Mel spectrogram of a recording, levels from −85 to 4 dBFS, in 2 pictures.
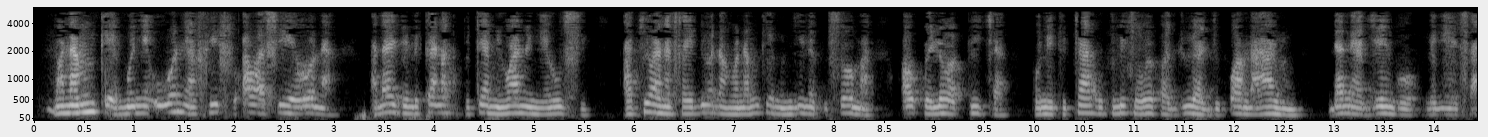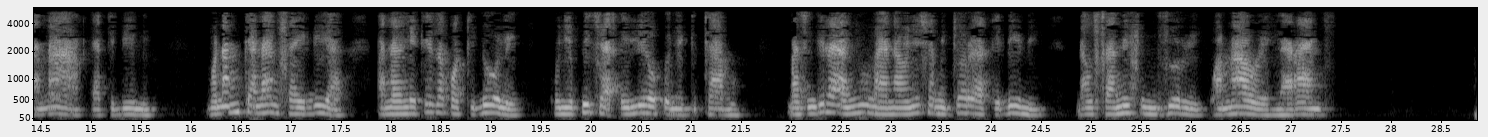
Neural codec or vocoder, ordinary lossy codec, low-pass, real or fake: codec, 44.1 kHz, 2.6 kbps, DAC; MP3, 24 kbps; 5.4 kHz; fake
